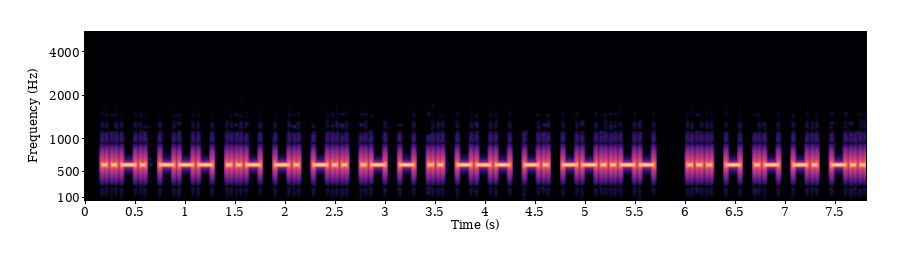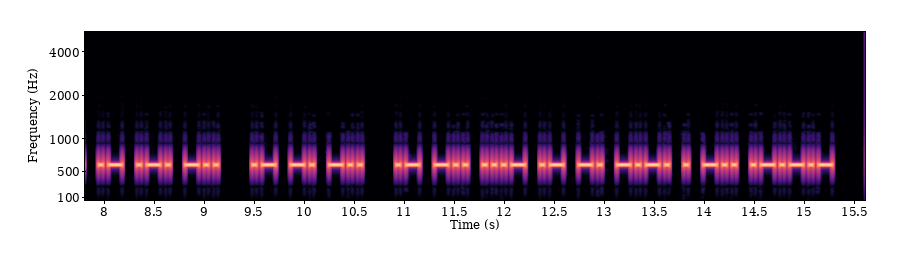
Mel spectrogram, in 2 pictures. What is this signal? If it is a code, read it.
Morse code, heard as a keyed tone, about 25 wpm, 600 Hz. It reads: FOUNDATION, STANDARD AND ADVANCED.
